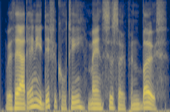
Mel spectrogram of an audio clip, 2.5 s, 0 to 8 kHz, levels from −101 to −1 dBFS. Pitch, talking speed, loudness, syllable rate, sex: 125 Hz, 140 wpm, -21 LUFS, 6.0 syllables/s, male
